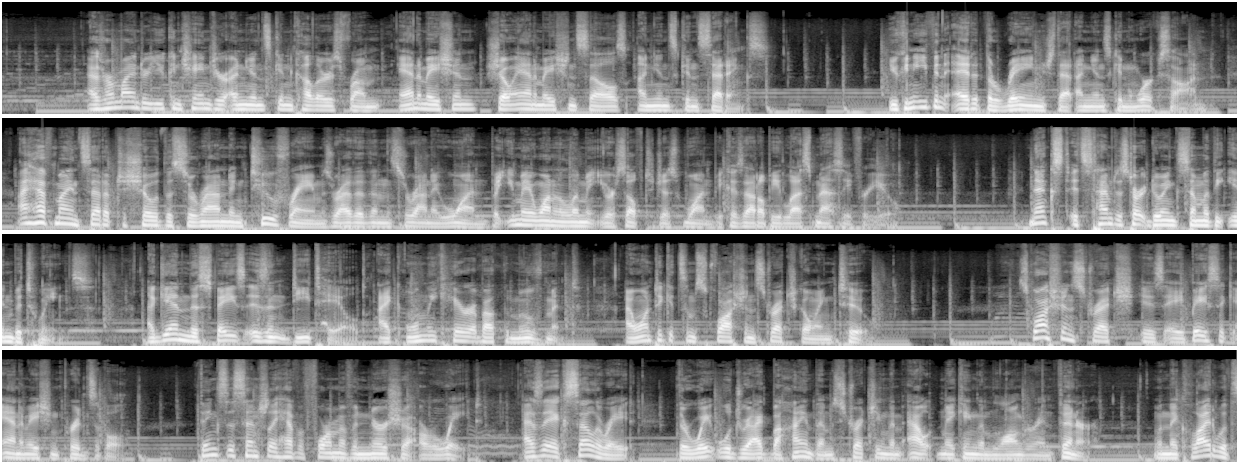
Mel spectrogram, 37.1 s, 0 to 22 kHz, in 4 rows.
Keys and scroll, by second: 2.5 ctrl+z, 4.6 ctrl+z, 5.1 ctrl+z, 9.1 ctrl+z, 13.2 ctrl+z.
